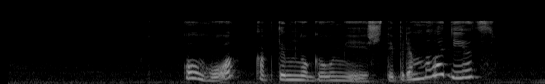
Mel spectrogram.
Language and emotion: Russian, positive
